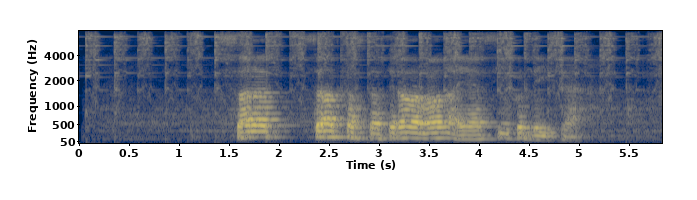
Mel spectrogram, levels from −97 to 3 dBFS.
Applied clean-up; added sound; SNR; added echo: none; Cutlery, silverware; 18 dB; reverberation time 0.6 s.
